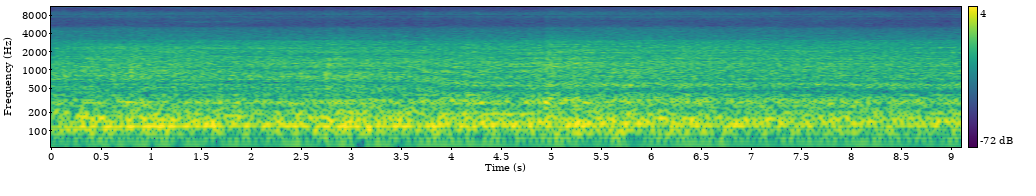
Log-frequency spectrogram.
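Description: Kobelco SK200-8 hydraulic excavator's diesel engine running steadily under working load as the boom and arm move.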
